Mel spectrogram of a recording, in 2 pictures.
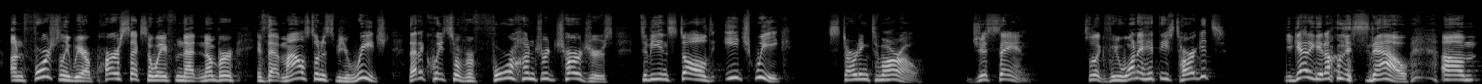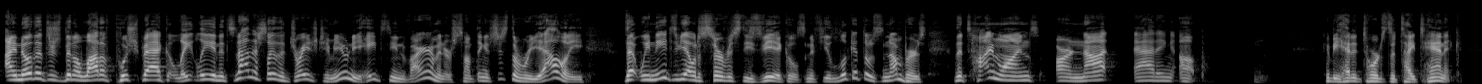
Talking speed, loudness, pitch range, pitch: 205 wpm, -23 LUFS, 175-240 Hz, 210 Hz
